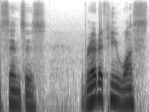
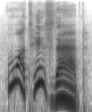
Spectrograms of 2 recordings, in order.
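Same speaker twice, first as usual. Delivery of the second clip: higher, slow wondering question; curious pony voice; 8 semitones higher, slower than usual. Acted. Pink unicorn asks Spike about the fire, curious. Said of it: "she asked".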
